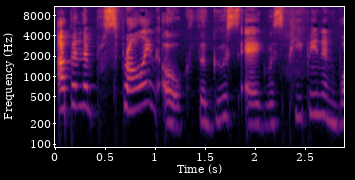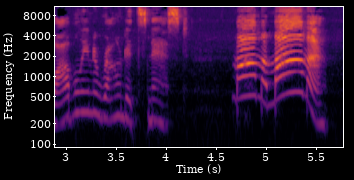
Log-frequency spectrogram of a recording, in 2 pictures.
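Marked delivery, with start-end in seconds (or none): 4.7-5.6 tiny chirpy egg, much higher and louder; little egg's voice. Acted. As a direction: squeak it out like a baby gosling. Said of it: "said the egg".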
